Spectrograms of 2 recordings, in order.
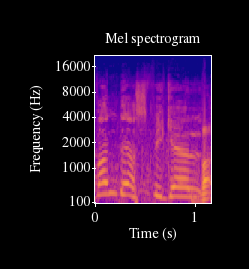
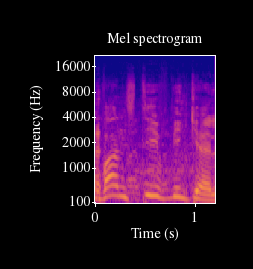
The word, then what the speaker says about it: Van Steelwinkel: Attention, il revient en direct avec ce ballon de Van der Spiegel. Van Steelwinkel. Ah bah merci pour la prononciation. Van Steelwinkel, exactement.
